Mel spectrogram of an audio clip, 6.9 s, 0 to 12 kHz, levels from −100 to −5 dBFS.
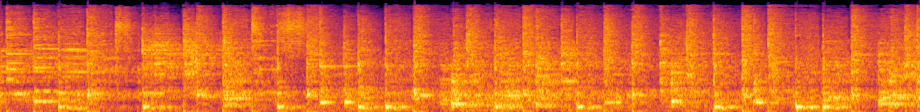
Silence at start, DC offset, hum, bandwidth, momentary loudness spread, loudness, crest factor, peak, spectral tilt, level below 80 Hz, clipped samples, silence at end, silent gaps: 0 s; under 0.1%; none; 10.5 kHz; 2 LU; -12 LUFS; 12 dB; 0 dBFS; -4 dB/octave; -34 dBFS; under 0.1%; 0 s; none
